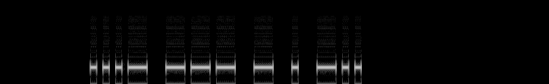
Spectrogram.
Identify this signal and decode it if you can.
Morse code, heard as a keyed tone, about 19 wpm, 800 Hz. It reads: VOTED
